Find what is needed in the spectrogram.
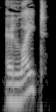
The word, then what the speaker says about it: Elite: Chug Scarrett was, and is, the proprietor and sole owner of the Elite Garage, and he pronounced it with a long I.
